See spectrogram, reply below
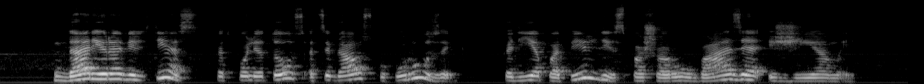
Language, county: Lithuanian, Šiauliai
